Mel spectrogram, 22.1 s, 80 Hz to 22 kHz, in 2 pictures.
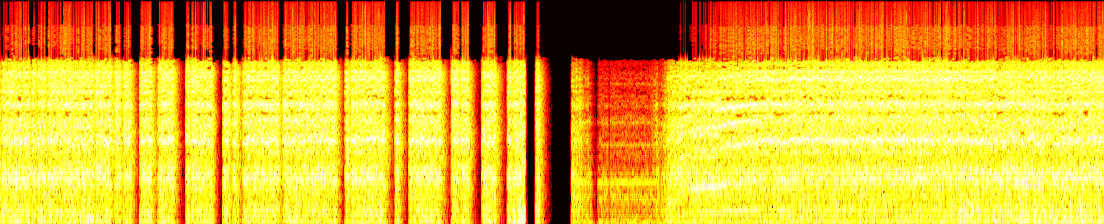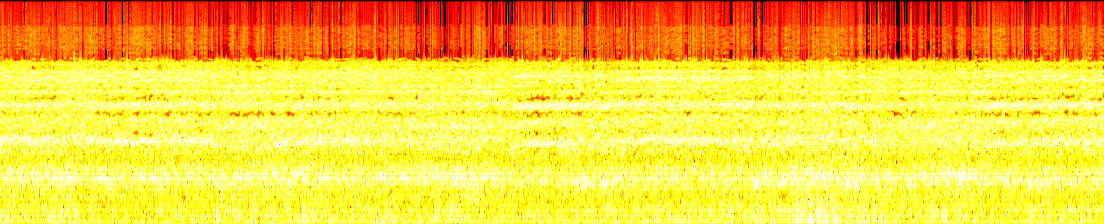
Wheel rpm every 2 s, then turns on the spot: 230, 230, 190, 120, 230, 230, 230, 220, 220, 220, 220.
none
